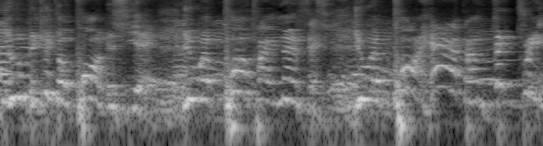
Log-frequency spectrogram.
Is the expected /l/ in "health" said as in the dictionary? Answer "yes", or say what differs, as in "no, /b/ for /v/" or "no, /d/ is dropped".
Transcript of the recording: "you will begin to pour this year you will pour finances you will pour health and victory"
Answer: no, /l/ is dropped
